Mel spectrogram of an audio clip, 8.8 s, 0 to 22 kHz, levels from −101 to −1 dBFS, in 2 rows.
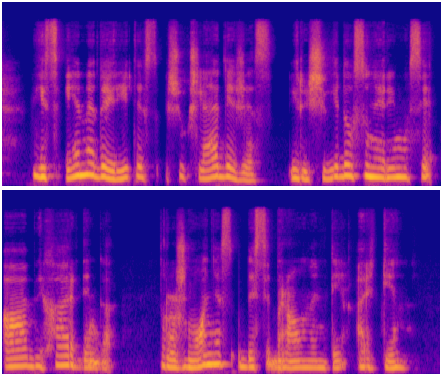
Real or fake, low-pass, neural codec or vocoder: fake; 14.4 kHz; codec, 32 kHz, 1.9 kbps, SNAC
